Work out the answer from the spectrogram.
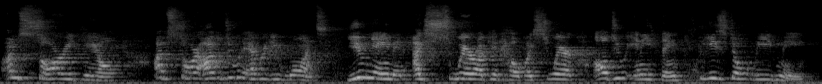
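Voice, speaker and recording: Man as anxious self-loathing husband, desperate begging, raised pitch, story reading, roomy, distant mic. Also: moderate pace, a bit bright. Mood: desperate pleading. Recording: roomy, distant, noisy live event recording.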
